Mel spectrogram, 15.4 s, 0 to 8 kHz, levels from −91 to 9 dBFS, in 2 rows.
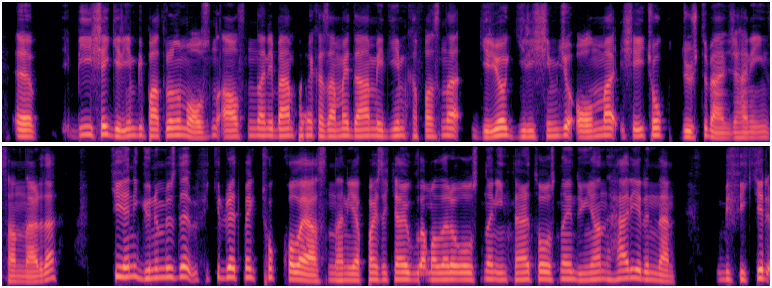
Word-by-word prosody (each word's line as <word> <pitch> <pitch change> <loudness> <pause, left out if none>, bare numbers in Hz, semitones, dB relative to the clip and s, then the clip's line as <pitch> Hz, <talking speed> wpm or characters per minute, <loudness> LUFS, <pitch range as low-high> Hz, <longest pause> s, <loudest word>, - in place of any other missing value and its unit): eee, 130 -1 +5 0.3
bir 165 +2 -5
işe 170 +2 +3
gireyim, 145 0 0
bir 155 - -4
patronum 150 +2 +2
olsun, 110 +6 0
altında 130 +4 0
hani 145 -1 -1
ben 145 +1 +3
para 145 +1 -4
kazanmaya 135 0 0
devam 140 +1 +1
edeyim 140 +2 -2
kafasına 135 +3 -2 0.2
giriyor. 135 +7 +5
Girişimci 130 +3 -2
olma 130 +6 +2
şeyi 140 +2 -2
çok 155 +1 +1 0.2
düştü 120 -3 -1
bence 105 0 -1
hani 110 0 -3
insanlarda. 115 - -1 0.5
Ki 215 -2 +2
hani 205 -1 +2
günümüzde 190 0 +1
fikir 160 +6 -12
üretmek 195 -1 +1
çok 195 - -5
kolay 150 -4 +6
aslında. 125 +3 +1
Hani 135 +1 -1
yapay 145 +2 +1
zekâ 145 +1 -2
uygulamaları 145 0 +2
olsun, 150 +1 0
hani 155 -2 -1
internet 150 +1 -2
olsun, 155 -1 +2
hani 160 -2 -1
dünyanın 150 +3 -2
her 165 +4 0
yerinden 145 - -1 0.4
bir 150 +1 -6
fikir 150 +5 -1
145 Hz, 180 wpm, -21 LUFS, 130-155 Hz, 0.5 s, kolay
